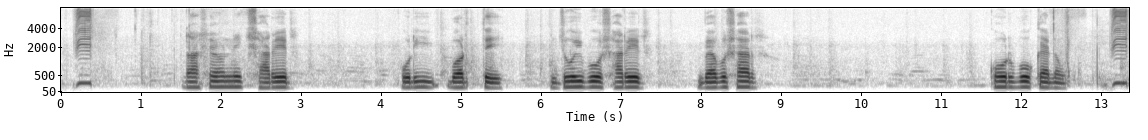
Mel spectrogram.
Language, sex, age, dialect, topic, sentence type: Bengali, male, 18-24, Rajbangshi, agriculture, question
